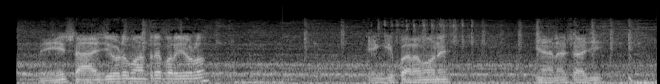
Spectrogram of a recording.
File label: malayalam dialouge ringtone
